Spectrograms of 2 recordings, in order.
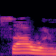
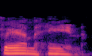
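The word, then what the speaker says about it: Samhain: Why is it pronounced sawin when it's Sam Hayne?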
